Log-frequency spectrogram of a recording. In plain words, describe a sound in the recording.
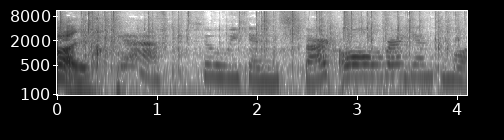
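A paper packet rustles in a woman's hands.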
